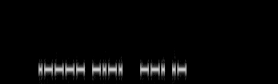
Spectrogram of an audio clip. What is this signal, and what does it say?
Morse code, heard as a keyed tone, about 46 wpm, 700 Hz. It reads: 1C GA
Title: Field Day Exchanges Encore - 45wpm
